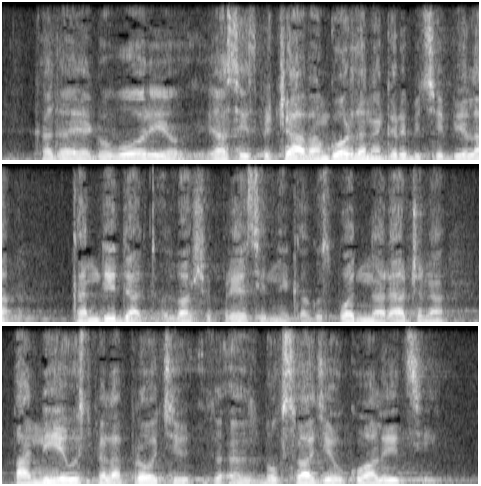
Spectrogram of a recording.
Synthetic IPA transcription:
kad̪aje̞ɡo̞ʋo̞ɾio̞jaːse̞ispɾit͡ʃaːʋamɡo̞ɾd̪anaɡr̩bit͡ɕje̞biːlˠa | kand̪id̪aːt̪o̞d̪ʋaʃeɡ̥̚pɾe̞ːt̪sje̞d̪niːkaɡo̞spo̞d̪inaɾat͡ʃana | panije̞uspje̞lˠapɾo̞ːt͡ɕizbo̞ɡsʋad͡ʑeuko̞aliːt̪siji

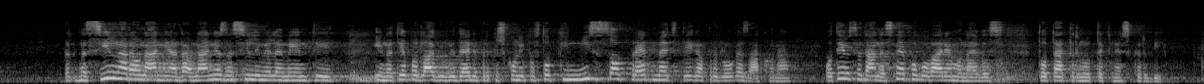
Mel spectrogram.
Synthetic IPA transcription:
nasilnaɾawnaːnjaɾawnaːnjaznasilnimiɛlɛmɛnt̪iinːat̪epɔd̪laːɡiʋid̪ɛːnipɾɛkəʃkɔwnipɔst̪oːp̚kinisɔpɾɛd̪mɛt̪ːeːɡapɾɛd̪loːɡaza̰ːkɔna | ɔt̪emsɛd̪aːnɛsnɛpɔɡɔʋaːɾjamɔnajʋəst̪ot̪at̪ɾɛnuːt̪əknɛskəɾbi

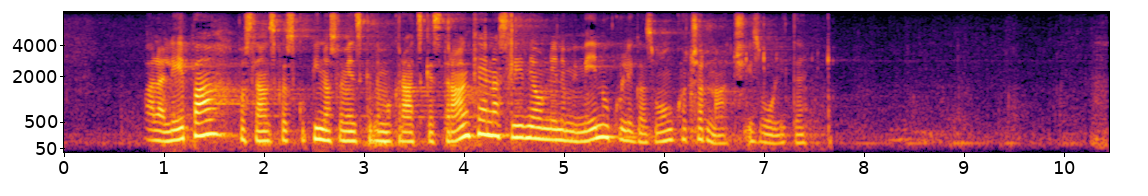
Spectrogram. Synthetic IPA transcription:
xʋaːlaljeːpapɔslaːnskaskupiːnaslɔʋeːnskɛd̪ɛmɔkɾaːt̪skɛst̪ɾaŋkɛnasleːd̪nɲjawneːnɛmimeːnukoleːɡazʋoːŋkɔt͡ʃəɾnaːt͡ʃḭzʋoːlit̪ɛ

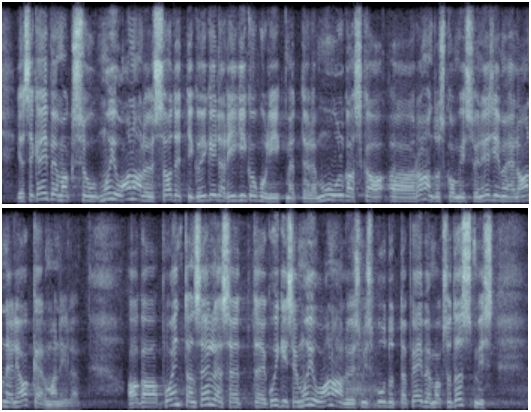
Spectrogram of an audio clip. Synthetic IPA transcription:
jɑse̞kæjbe̞mɑksumɤjuɑnɑlyːsːɑːd̪̥e̞t̪ːikɤjɡileɾiːɡiko̞ɡ̥uliːkme̞t̪ːe̞le̞muːhulɡ̥ɑskɑrɑɦɑnd̪usko̞misːˑjo̞nie̞s̬ʲime̞ɦe̞leɑnːeliɑkːˑe̞rmɑnʲile̞̰ | ɑɡ̥ɑpoenʲt̪ːˑo̞nse̞lːe̞se̞t̪ːkujɡise̞mɤjuɑnɑlyːsmispuːd̪ut̪ːˑɑb̥kæjbe̞mɑksut̪ɤst̪mist̪

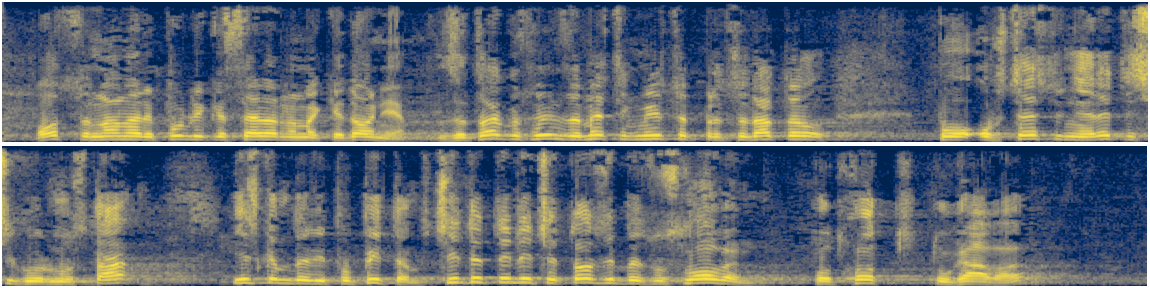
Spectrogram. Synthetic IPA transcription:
ot̪st̪ɾɐnanɐɾɛpublikəsɛvɛɾnɐmɐkɛd̪ɔnʲiə̰zɐt̪ovaɡospod̪inzɐmɛsnikminist̪əɾpɾɛt̪sɛd̪at̪ɛlˠ | poʔopʃt̪ɛst̪vɛniəɾɛt̪isiɡʊɾnost̪a | iskəmd̪ɐvipopit̪əmʃt͡ʃit̪ət̪ɛlit͡ʃɛt̪ɔzibɛzʊslˠɔvɛnpot̪xɔt̪ːoɡavə

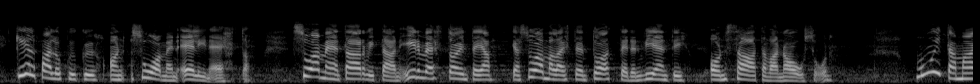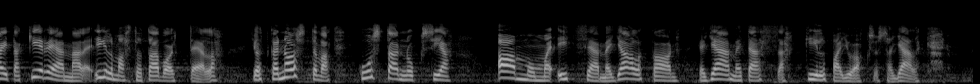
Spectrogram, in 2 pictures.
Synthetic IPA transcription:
kilpɑilukykyonsuomenʔelinḛht̪o̰ | suomeːnt̪ɑrʋit̪ɑːninʋest̪oint̪ejɑjɑsuomɑlɑist̪ent̪uot̪ːeidenʋient̪ionsɑːt̪ɑʋɑnousṵːn | muit̪ɑmɑit̪ɑkireæmːælːæ̰ʔilmɑst̪ot̪ɑʋo̞jt̪ːḛːlːɑ | jot̪kɑnost̪iʋɑt̪kust̪ɑnːuksiɑ | ɑmːumːɑʔit̪seæmːejɑlkɑːnjɑjæːmːet̪æsːæ̰kilpɑjuɑksosːɑjæ̰lke̥ːn

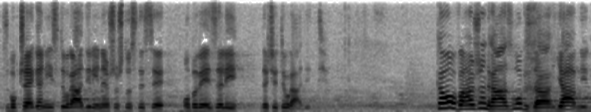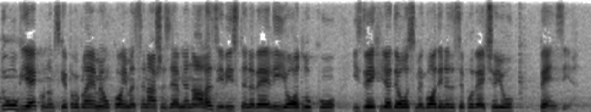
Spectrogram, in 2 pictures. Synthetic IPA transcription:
zbo̞ɡ̚t͡ʃeɡaniːst̪euɾaːd̪ilinɛʃt̪o̞ʃt̪o̞st̪e̞se | o̞baʋeːzali | d̪at͡ɕe̞t̪e̞uɾa̰ːd̪ḭt̪i̥ | kao̞ʋaːʒanɾaːzlˠo̞ɡzajaːʋnid̪uːɡieko̞no̞mske̞pɾo̞bleːmeuko̞jimase̞naʃazemʎanalˠaziʋiːst̪e̞naʋeliːo̞d̪lukʰu | izd̪ʋeːxiʎad̪eoːsme̞ɡo̞d̪ine̞d̪ase̞po̞ʋet͡ɕaju | penzijḛ

